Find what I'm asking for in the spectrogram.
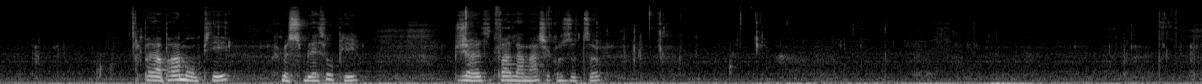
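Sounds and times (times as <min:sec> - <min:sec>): person chewing: 0:00.2 - 0:01.5, 0:05.4 - 0:12.0.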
